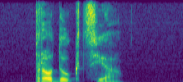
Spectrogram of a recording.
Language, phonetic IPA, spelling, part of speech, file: Polish, [prɔˈdukt͡sʲja], produkcja, noun, Pl-produkcja.ogg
